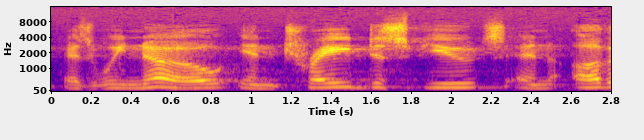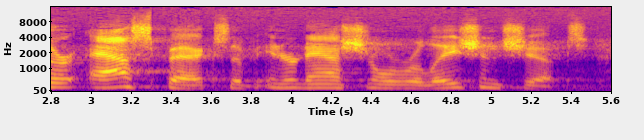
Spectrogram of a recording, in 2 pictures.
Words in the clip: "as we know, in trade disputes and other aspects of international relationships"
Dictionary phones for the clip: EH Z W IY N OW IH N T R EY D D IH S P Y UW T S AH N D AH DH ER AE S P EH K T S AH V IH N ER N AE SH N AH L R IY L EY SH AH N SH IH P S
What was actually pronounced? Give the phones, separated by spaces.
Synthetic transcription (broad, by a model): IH Z W IY N OW IH N T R EY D D IH S P Y UW T S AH N AH DH ER AE S P EH K T S AH V IH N ER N AE SH N L R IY L EY SH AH N SH IH P S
